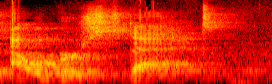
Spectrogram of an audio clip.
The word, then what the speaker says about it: Alberstadt: Hey, in case you missed it, folks, my last name is Alberstadt, which in telemarketer language is pronounced Mr. Abercrat. Mr. All-Star Back. My personal favorite, Mr. Monistat. Good evening, is this Mr. Monistat?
